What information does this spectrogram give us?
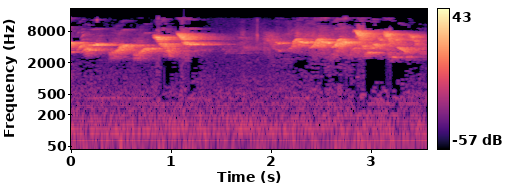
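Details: Double-collared seedeater in late afternoon after singing all day: two bursts of rapid, high chattering song with buzzy slurred notes, separated by a short pause.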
